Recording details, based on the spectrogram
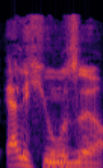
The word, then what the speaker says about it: Ehrlichiose: Ich habe auf meinem Zettel aber noch Anaplasmose und Ehrlichiose auf dem, ich hoffe, ich habe das richtig ausgesprochen, auf dem Zettel stehen. – Ja, perfekt.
